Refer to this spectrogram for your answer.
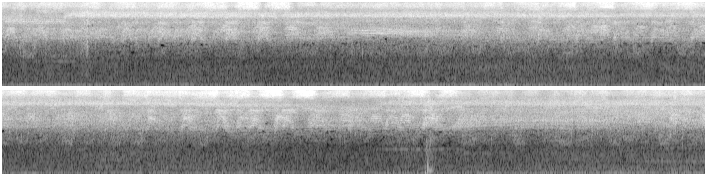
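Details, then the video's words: Summer cicadas buzzing from every direction at the height of the season: a dense, unbroken high hiss with faint rapid pulsing throughout, one brief low thump near the seventeenth second. "매미소리를 들으며 휴식. Cicadas's buzzing sound"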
